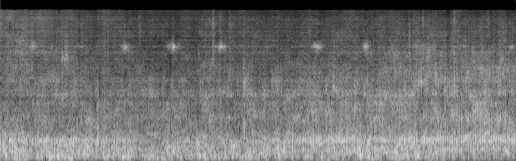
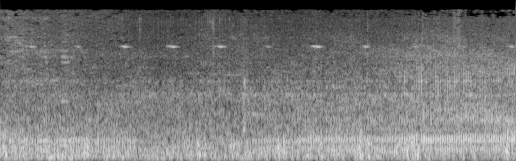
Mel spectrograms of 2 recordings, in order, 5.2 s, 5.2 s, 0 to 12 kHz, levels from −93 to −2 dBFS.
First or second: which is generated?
first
